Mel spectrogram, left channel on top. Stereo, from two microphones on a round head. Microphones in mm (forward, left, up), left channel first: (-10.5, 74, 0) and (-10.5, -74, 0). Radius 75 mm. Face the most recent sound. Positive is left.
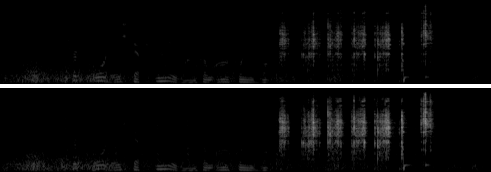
turn(degrees=-45)  # may be behind; listen again after turning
